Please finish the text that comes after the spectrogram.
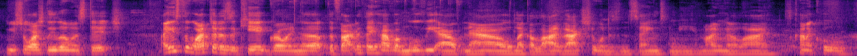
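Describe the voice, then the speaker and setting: Low-voiced young woman chatting through makeup. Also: steady tone, quick pace, sharp tone. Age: 20s. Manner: chatty, answers viewer comments while working, repeats phrases. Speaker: makeup livestream host. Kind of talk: casual live makeup tutorial, chatting with viewers.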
